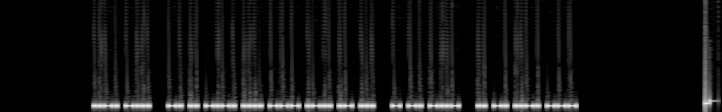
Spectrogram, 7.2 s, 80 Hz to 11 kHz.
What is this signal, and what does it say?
Morse code, heard as a keyed tone, about 41 wpm, 700 Hz. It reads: FB NICHOLAS TNX INFO
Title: K1USN SST QSO Practice 45wpm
